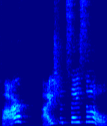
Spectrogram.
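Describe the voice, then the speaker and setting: Putting on a character voice, a woman speaks at an extremely high pitch with a croaky sound. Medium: read story.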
